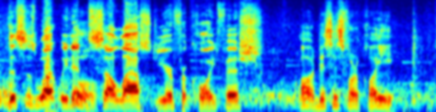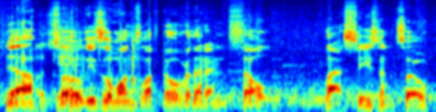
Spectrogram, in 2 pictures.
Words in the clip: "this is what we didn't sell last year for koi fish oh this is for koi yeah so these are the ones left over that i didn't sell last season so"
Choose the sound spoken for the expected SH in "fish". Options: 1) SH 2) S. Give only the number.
1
